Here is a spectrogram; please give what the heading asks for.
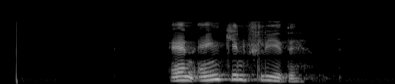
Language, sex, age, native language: Icelandic, female, 50-59, Icelandic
